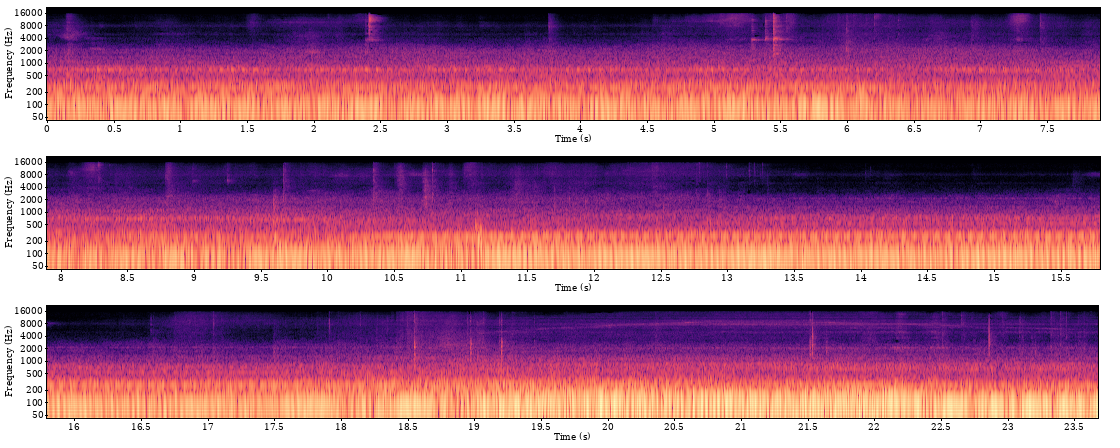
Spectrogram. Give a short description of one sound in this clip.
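A diesel double-decker bus engine drones from the upper deck.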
